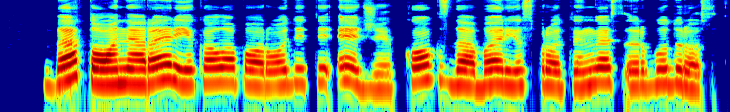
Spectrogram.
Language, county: Lithuanian, Šiauliai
